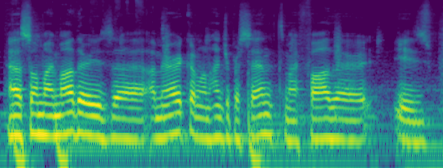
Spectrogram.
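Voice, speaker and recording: Young man speaking in a flat, even tone. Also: mid-range voice. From Australia. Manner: relaxed, halting with many fillers. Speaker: football player. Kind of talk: sit-down interview. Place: indoors in front of a wall of football boots. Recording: music playing underneath.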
